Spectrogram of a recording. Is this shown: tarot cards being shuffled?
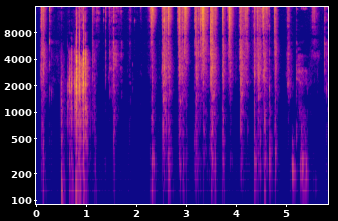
yes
